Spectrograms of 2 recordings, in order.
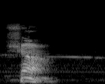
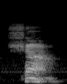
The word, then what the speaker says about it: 上: The Chinese pronunciation is shàng, shàng, shàng, having tone number 4 value.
